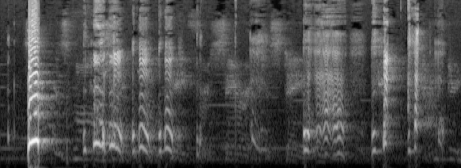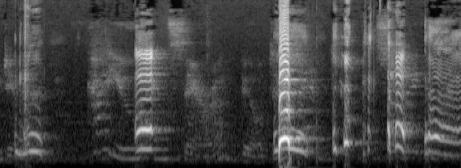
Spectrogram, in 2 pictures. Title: Funny hiccup baby boy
